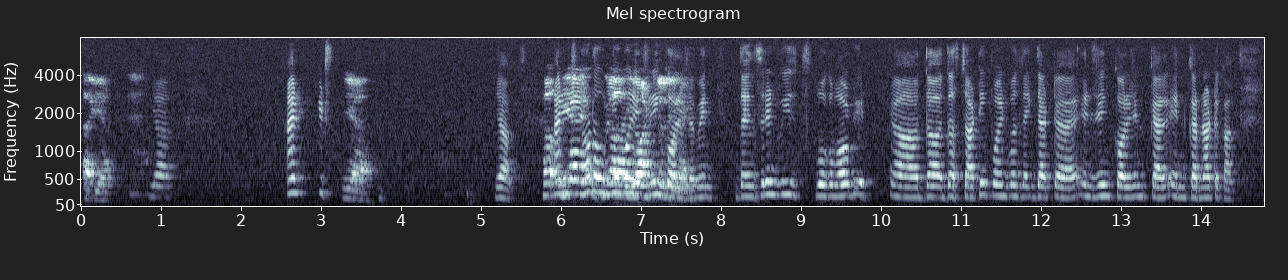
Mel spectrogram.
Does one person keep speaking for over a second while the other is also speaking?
Yes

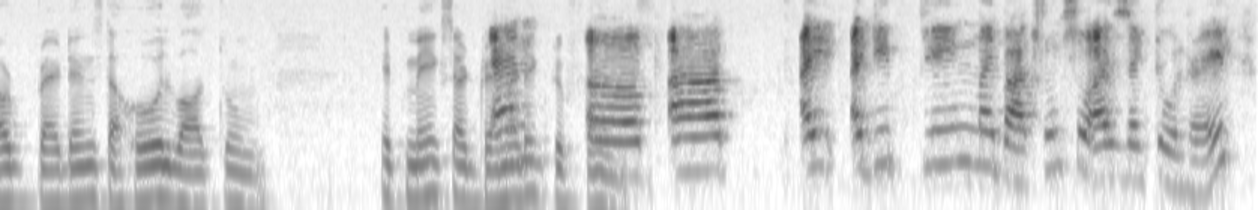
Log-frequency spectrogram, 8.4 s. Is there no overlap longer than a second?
Yes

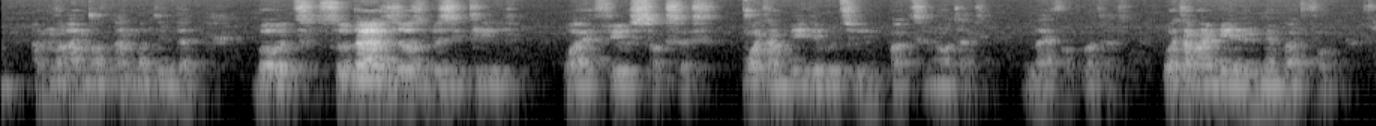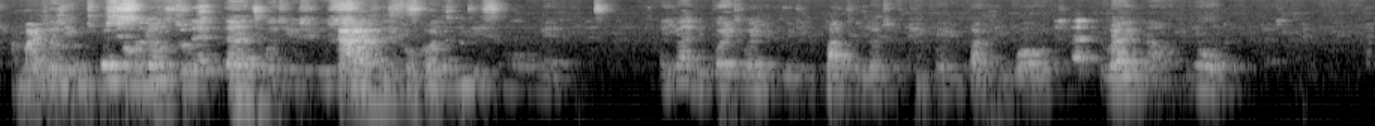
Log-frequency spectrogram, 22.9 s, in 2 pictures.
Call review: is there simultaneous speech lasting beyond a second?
Yes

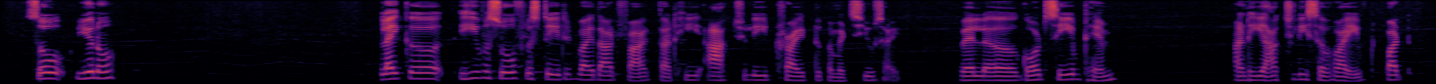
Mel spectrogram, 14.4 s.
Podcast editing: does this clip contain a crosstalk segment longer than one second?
No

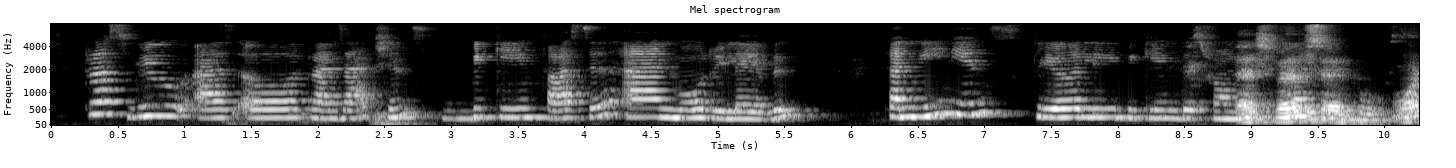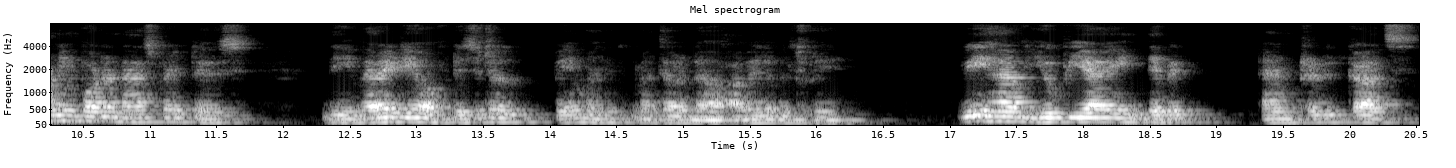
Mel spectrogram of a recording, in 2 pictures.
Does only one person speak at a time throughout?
No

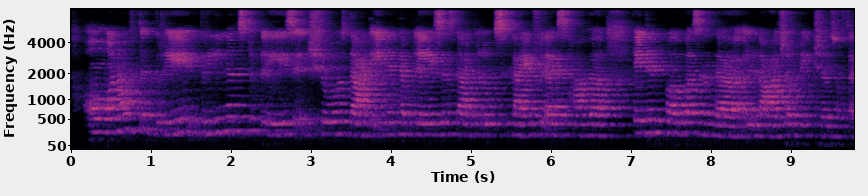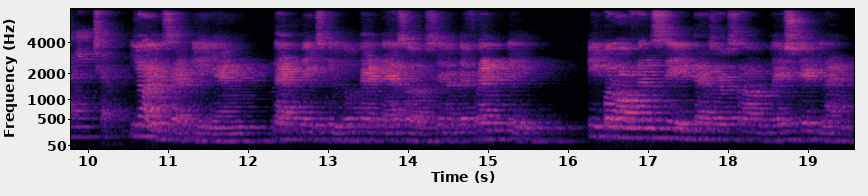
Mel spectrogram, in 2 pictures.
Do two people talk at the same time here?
No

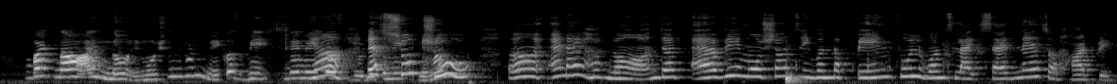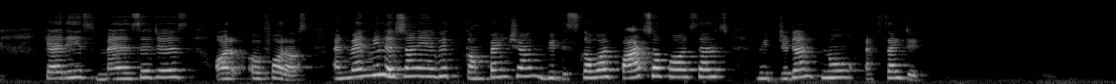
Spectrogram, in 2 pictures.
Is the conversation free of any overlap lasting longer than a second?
No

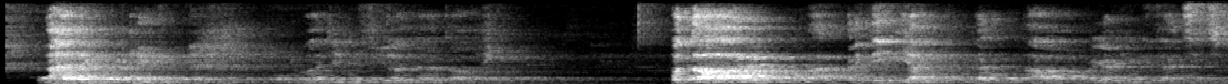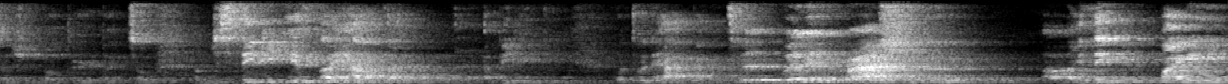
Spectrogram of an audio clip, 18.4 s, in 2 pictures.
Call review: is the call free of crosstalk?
No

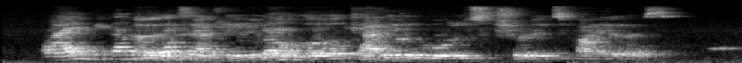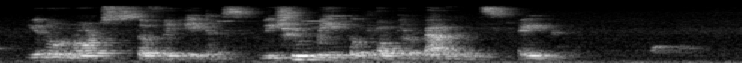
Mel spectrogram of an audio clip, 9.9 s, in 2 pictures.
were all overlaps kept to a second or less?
No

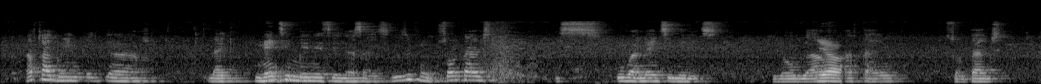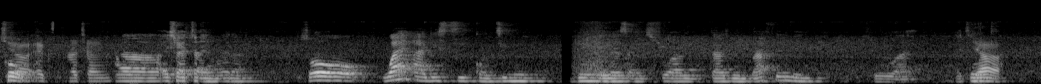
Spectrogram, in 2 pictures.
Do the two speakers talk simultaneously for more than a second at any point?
No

